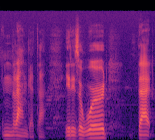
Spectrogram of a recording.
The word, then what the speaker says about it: 'Ndrangheta: the world is the 'Ndrangheta, almost impossible to pronounce, 'Ndrangheta.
